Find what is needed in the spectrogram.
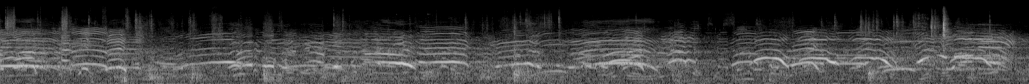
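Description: Several high women's voices shouting and calling out over one another, no words clear, with a few sharp clicks scattered through.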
